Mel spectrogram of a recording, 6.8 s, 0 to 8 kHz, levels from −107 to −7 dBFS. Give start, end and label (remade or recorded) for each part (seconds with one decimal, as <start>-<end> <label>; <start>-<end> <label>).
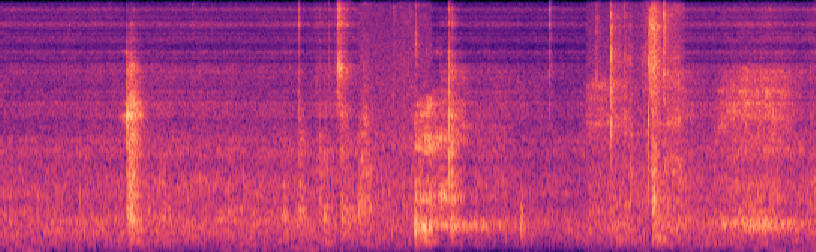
0.0-3.0 remade; 3.0-3.6 recorded; 3.6-4.9 remade; 4.9-5.7 recorded; 5.7-6.8 remade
